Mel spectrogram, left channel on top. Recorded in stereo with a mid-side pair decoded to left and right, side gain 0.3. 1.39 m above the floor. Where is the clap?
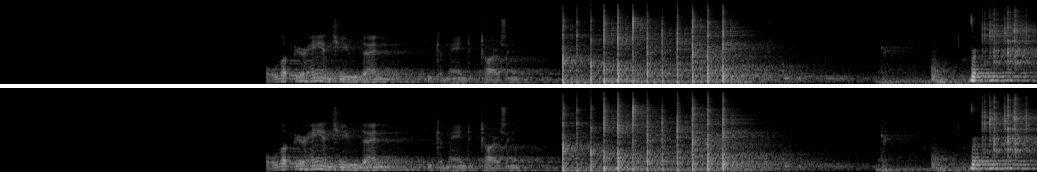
5° left, 0.9 m.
